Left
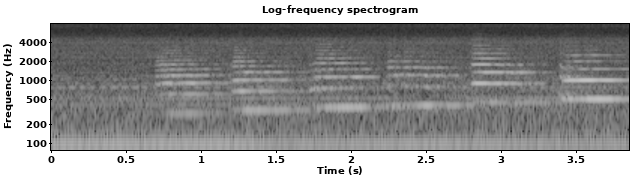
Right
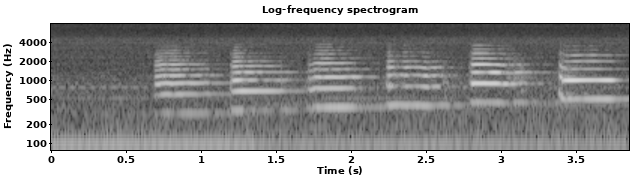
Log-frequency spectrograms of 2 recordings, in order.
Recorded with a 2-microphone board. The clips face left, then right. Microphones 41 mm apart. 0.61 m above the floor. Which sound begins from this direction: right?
A trumpet, at 0.7 s.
